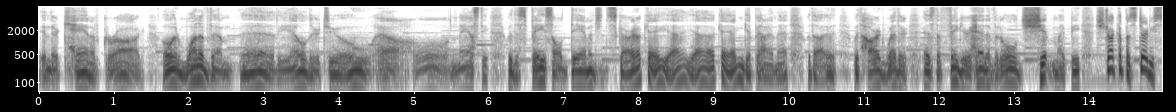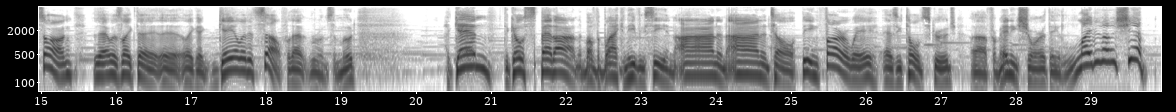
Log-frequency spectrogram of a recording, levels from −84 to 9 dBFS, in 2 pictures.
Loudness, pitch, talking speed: -19 LUFS, 155 Hz, 200 wpm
